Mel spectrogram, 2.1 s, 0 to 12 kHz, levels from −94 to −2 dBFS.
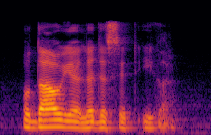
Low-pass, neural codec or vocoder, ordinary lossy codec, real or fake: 7.2 kHz; none; none; real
